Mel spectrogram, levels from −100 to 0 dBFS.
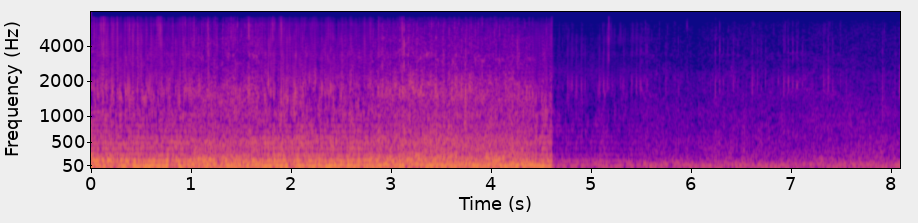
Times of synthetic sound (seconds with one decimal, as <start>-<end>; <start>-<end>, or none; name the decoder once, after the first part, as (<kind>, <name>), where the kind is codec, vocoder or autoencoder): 0.0-1.0 (vocoder, BigVGAN v2); 1.7-2.8; 4.4-5.5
